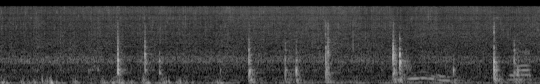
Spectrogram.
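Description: Minced garlic frying in a pan for pork shoulder steak with mushroom sauce, a soft continuous sizzle broken by scattered clicks and scrapes of a utensil stirring, close and fairly quiet, with no talking.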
